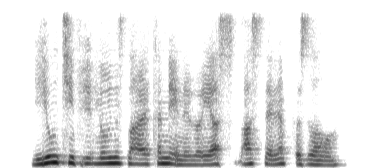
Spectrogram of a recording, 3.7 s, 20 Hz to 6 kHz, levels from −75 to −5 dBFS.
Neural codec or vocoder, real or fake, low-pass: codec, 16 kHz, 0.5 kbps, FunCodec, trained on Chinese and English, 25 frames a second; fake; 5.4 kHz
